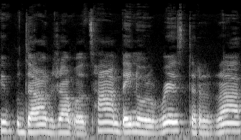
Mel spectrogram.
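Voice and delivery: ordinary talk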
